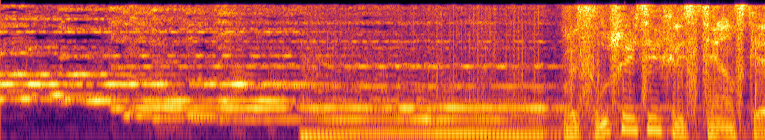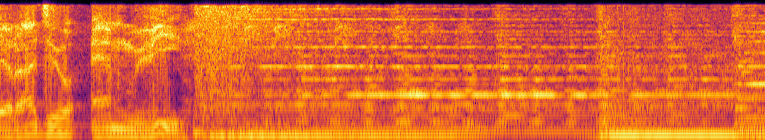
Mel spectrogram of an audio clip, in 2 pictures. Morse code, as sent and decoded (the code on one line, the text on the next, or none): none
